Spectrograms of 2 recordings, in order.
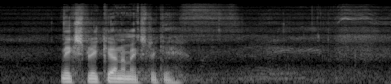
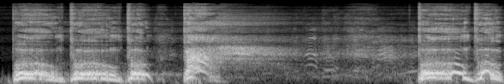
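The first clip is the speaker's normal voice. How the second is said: golpes fuertes imitados; 6 dB louder, much slower than usual. Retold or imitated. Imita a la esposa entrando fuerte.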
